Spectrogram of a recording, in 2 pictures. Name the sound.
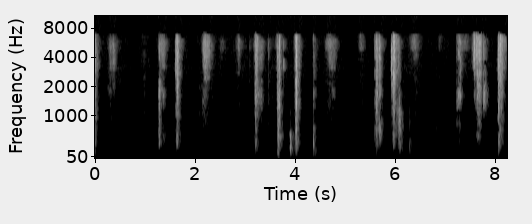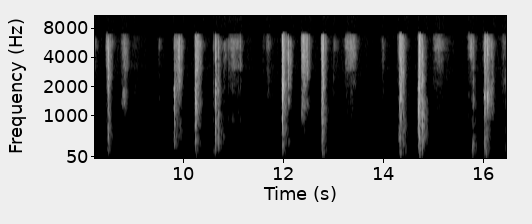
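shuffling tarot cards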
